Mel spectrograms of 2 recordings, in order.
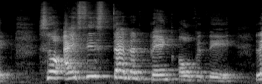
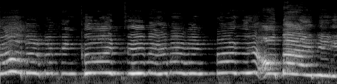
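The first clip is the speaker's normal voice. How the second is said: high, loud tearful pleading; tearful high denial; 4 dB louder than usual. Retold or imitated. To the worried ladies, she sobs it's nothing in a high tearful voice. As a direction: brush it off while sobbing.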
